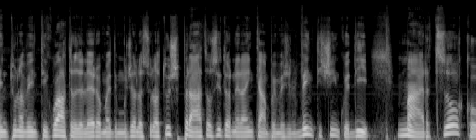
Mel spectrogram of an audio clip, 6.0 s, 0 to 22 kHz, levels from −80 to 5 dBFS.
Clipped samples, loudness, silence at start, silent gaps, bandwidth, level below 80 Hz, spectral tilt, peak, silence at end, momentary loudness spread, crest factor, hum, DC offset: under 0.1%; -20 LUFS; 0 s; none; 14 kHz; -44 dBFS; -6 dB/octave; 0 dBFS; 0 s; 5 LU; 18 dB; none; under 0.1%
